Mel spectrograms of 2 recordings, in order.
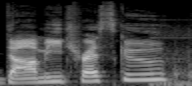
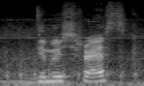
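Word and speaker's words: Dimitrescu: good when i heard her name was actually pronounced domi tresku and not demustress like i thought it was that blew my mind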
